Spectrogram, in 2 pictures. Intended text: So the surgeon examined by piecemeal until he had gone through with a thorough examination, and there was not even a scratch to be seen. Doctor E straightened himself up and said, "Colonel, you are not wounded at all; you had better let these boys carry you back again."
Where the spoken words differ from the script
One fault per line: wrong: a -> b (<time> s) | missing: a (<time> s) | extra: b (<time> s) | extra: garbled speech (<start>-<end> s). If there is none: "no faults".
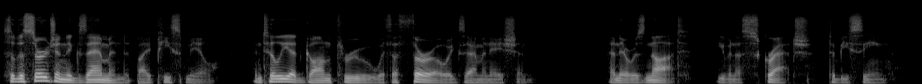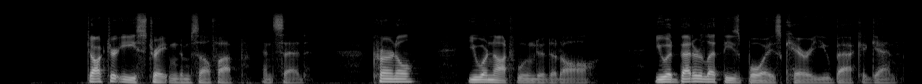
no faults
